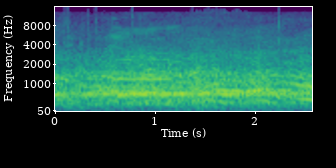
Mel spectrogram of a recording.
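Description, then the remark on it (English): Several men's voices, pirates who sound sick, shout and scream over one another in a steady, loud, tangled clamor, raised and strained, continuing without pause for a few seconds. “All of a sudden, we heard men shouting and screaming.”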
